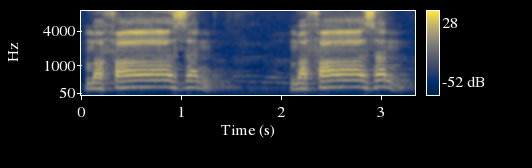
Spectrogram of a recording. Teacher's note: الف سے پہلے فا ہے، یہ باریک پڑھا جاتا ہے اس لیے یہاں پر بھی الف باریک ہو جائے گا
